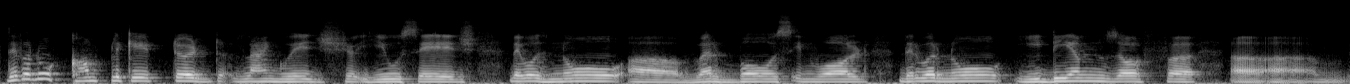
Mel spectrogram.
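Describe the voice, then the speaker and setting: Older south indian guy, tamil accent, slow and reflective, stressing each word. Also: medium pitch, vocal fry, phone-quality sound. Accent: Indian English (Tamil). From Chennai, South India. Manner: slow, deliberate, emphatic on key words. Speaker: meditation teacher. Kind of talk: reflective talk to camera.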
